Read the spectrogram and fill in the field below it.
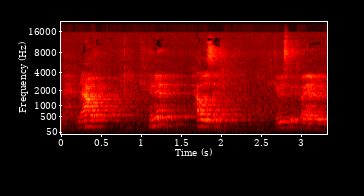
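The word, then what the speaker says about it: Knyphausen: And the 2nd Division was commanded by Lieutenant General Wilhelm von Kniphausen. That's how to pronounce his name. Now, Kniphausen.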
